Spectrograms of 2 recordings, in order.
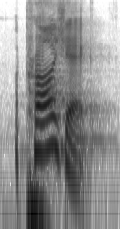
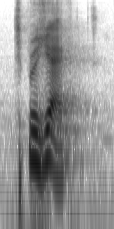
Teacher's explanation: change the stress from the first syllable for nouns to the second syllable for verbs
